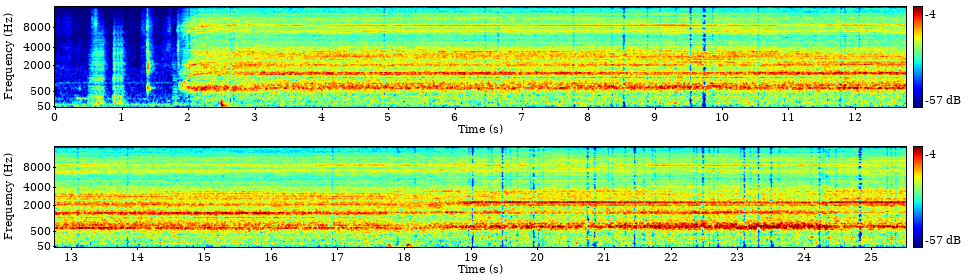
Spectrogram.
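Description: A hair dryer blows steadily over a paper craft project, switching on after a short moment of quiet and then holding a loud, continuous whirring roar for the rest of the time.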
